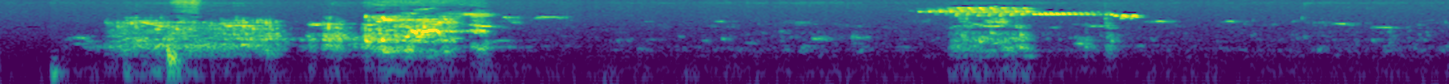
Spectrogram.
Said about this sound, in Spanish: Mira, tiene ranas, escuchar, también hay patos y pájaros.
